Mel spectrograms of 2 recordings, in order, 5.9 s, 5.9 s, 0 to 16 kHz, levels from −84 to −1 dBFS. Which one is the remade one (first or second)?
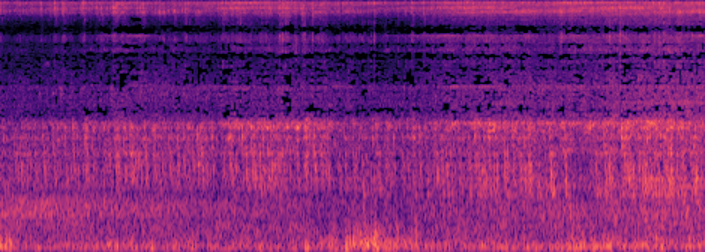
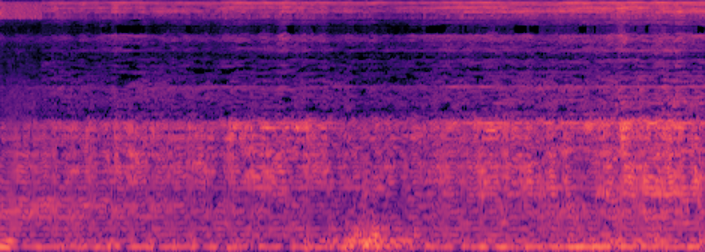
second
